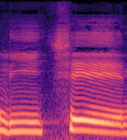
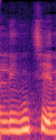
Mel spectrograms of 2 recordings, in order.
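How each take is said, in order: First: No n sound comes before the c. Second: An extra n sound comes before the c. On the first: This is the standard form used in other states. "kalau uh, Johor, Melaka, uh, sebenarnya licin" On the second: This is how northern dialect speakers say it. "dialek negeri uh, utara"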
